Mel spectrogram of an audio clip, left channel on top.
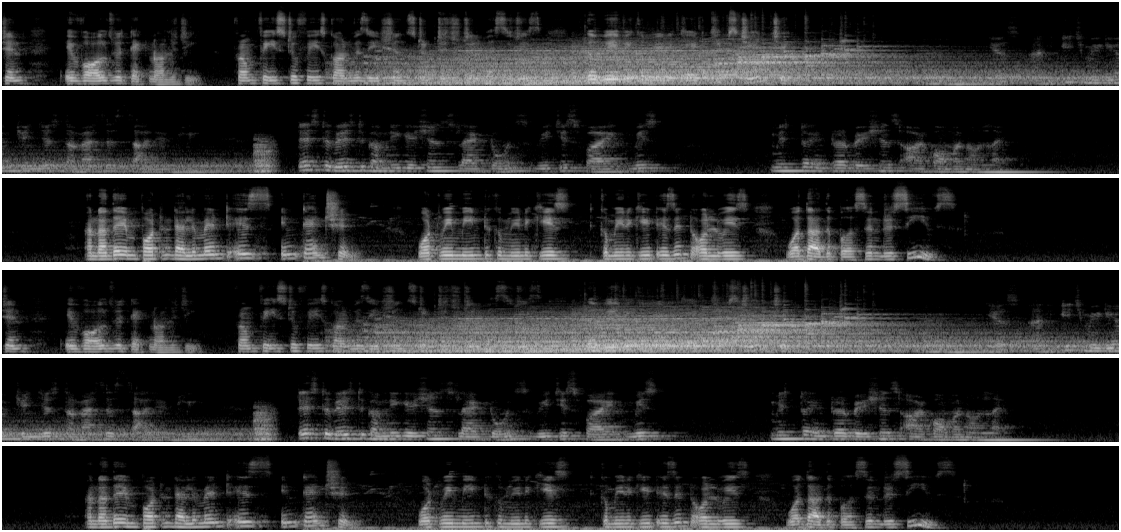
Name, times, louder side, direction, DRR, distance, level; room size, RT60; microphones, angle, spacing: voice 1, 0.0-2.0 2.4-5.4 5.8-8.0 23.2-25.9 26.5-28.0 28.3-31.7, left 3 dB, 40° left, 0.6 m, -24 dB
sound 1, 3.2-13.9, equal, 5° right, 0.4 m, -24 dB
voice 2, 9.2-13.5 14.1-17.9 18.8-21.6, right 4 dB, 55° right, 2.1 m, -32 dB
sound 2, 25.3-30.6, equal, 25° right, 1.9 m, -38 dB
4.2 x 2.1 x 3.3 m
head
